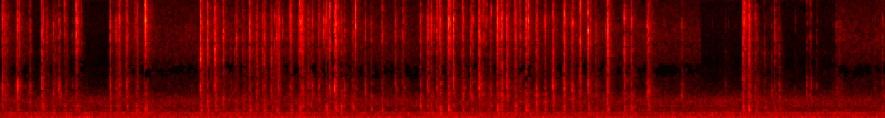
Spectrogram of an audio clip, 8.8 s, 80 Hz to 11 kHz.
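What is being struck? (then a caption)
Plastic ergonomic split keyboard. Fingertips type steadily on a black plastic Perixx Periboard 612 wireless Bluetooth split ergonomic keyboard with a hollow housing and plastic keycaps, resting on a desk. A continuous stream of dull, low plastic key taps and clacks runs throughout, with brief bright clicks over a deep, hollow-sounding body.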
